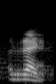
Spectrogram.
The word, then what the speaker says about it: read: इसका बस sound change होता है, रेड, बट the spelling is same. READ, रीड ही को हम लोग सेकेंड फॉर्म में रेड पढ़ते हैं. दैट इज इसका मतलब ये नहीं कि आप लोग RED रेड लिखोगे, बिल्कुल नहीं. स्पेलिंग यही रहती है, बस उसका जो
